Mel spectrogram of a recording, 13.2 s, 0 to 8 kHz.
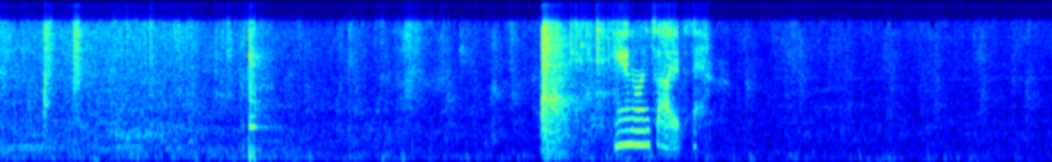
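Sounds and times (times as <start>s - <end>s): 
rushing clatter: 0.0s - 5.0s
building doors opening as people enter: 0.0s - 8.1s
steady hum: 0.0s - 13.1s
thud: 6.8s - 7.3s
speech: 7.7s - 8.8s.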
